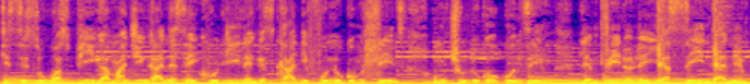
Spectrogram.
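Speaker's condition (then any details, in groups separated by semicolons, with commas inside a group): No condition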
